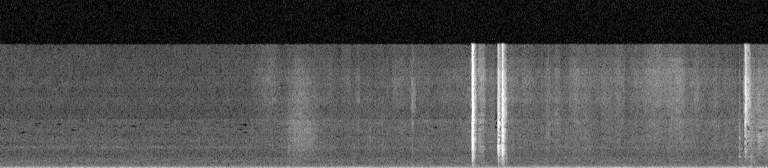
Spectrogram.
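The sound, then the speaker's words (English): A steady, low engine rumble hums from inside a car standing still in traffic in a tunnel, with a few sharp clicks near the end and no voices. “I mean, technically, I'm operating a vehicle, but I'm operating it by making it stand still.”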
